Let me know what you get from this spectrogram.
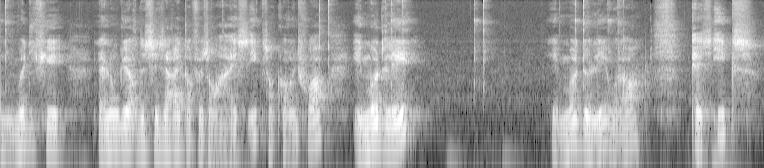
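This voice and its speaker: Bright-voiced man, halting tutorial talk. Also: mid-range voice, a little hiss or hum. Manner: hesitant, full of fillers and restarts. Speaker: software tutorial teacher. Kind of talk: screen-recorded tutorial narration.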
